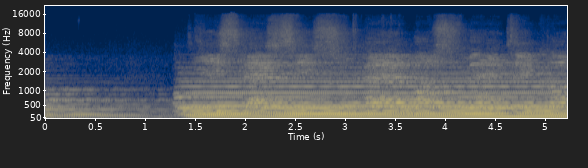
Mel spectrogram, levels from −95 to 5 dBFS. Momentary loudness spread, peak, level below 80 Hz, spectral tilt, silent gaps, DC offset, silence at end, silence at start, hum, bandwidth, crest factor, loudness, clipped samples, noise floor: 14 LU; -10 dBFS; -50 dBFS; -7.5 dB/octave; none; under 0.1%; 0 s; 0 s; none; 14 kHz; 14 dB; -24 LUFS; under 0.1%; -45 dBFS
